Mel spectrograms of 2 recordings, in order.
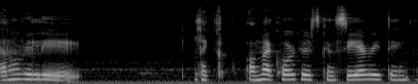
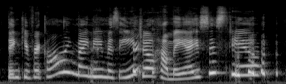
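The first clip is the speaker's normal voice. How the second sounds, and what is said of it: Chipper, higher-pitched customer service voice. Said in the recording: “customer service voice ... totally different ... I sound so fucking chipper ... it's like a higher pitch”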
